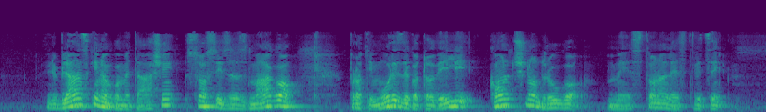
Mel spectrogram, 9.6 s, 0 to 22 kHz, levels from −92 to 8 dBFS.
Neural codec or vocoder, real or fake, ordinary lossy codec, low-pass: none; real; AAC, 24 kbps; 7.2 kHz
